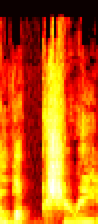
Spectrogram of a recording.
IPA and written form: ˈlʌk ʃə ri (luxury)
